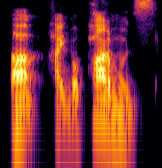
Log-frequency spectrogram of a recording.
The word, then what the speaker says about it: Hypepotamus: Oh my God, so bad at pronunciation, but very happy to have you here, editor in chief of Hypepotamus. Hypepotamus.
